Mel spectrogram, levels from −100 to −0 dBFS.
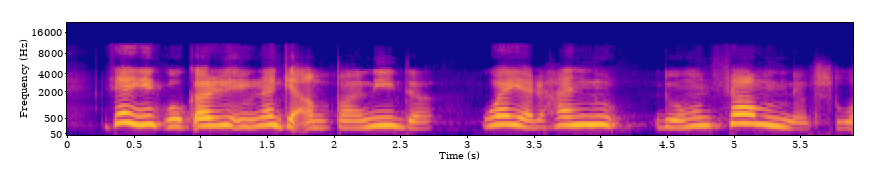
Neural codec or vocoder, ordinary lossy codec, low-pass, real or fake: codec, 16 kHz in and 24 kHz out, 0.9 kbps, LongCat-Audio-Codec, four codebook decoder; none; 10.8 kHz; fake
